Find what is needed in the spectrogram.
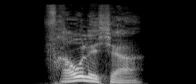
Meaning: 1. comparative degree of fraulich 2. inflection of fraulich: strong/mixed nominative masculine singular 3. inflection of fraulich: strong genitive/dative feminine singular
- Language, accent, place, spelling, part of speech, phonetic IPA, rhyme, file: German, Germany, Berlin, fraulicher, adjective, [ˈfʁaʊ̯lɪçɐ], -aʊ̯lɪçɐ, De-fraulicher.ogg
